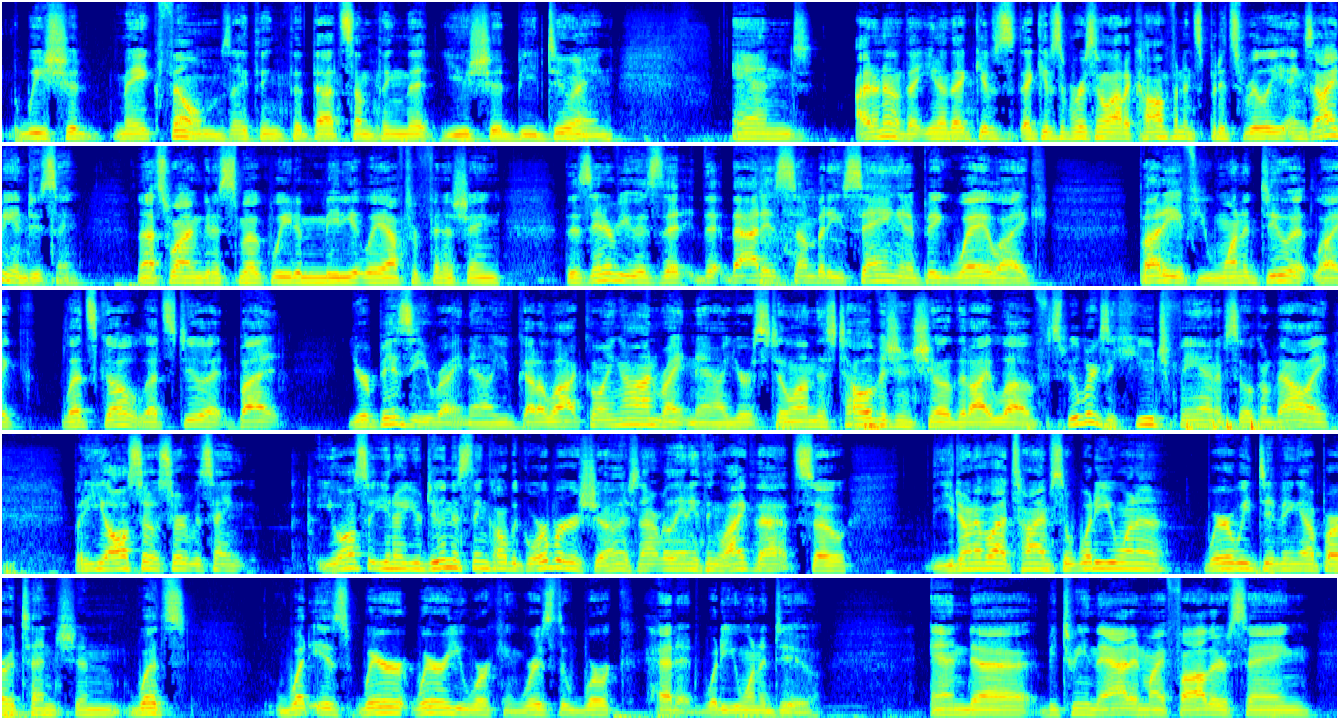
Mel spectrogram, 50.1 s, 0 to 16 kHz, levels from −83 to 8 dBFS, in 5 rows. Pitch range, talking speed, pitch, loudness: 115-140 Hz, 210 wpm, 125 Hz, -23 LUFS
